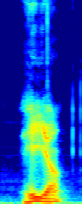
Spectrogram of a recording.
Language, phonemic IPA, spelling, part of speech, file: Arabic, /hi.ja/, هي, pronoun, Ar-هي.ogg
- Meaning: 1. she (subject pronoun) 2. it (subject pronoun, referring to animals and inanimate nouns of feminine gender) 3. they (subject pronoun, non-human)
